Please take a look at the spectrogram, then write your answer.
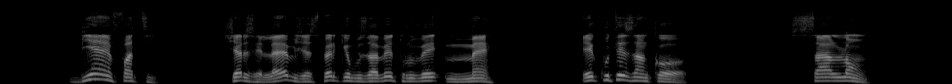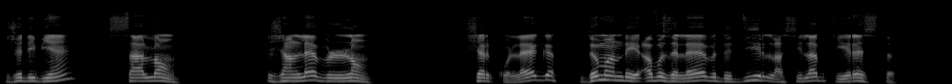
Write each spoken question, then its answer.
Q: Chers collègues, demandez à vos élèves de dire la syllabe qui reste.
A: Il reste ça.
